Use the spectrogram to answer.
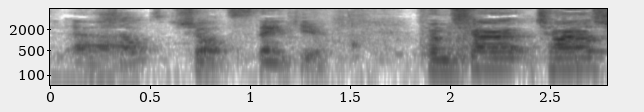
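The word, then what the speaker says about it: Schulz: So the Peanuts here, which was introduced by Charles, I'm going to say his last name wrong. Schultz?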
